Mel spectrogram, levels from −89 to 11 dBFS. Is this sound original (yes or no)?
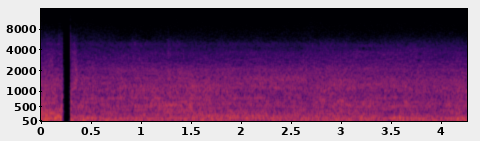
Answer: no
